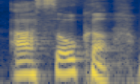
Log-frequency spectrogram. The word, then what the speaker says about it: Ahsoka: Also es ist Ahsoka.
